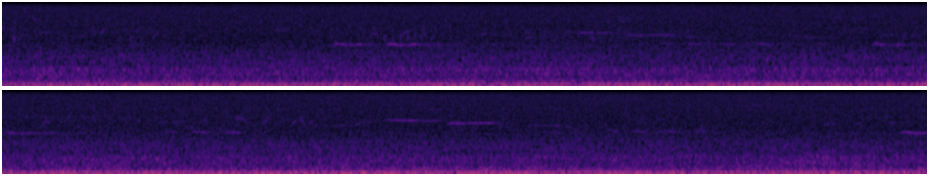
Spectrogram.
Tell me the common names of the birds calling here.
Black-capped Chickadee, unidentified bird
